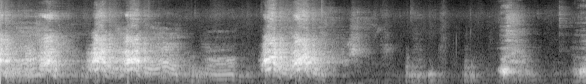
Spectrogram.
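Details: Dogs giving loud, harsh barks, several in quick succession early on, then a pause and a few softer, scattered yelps and one more bark.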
